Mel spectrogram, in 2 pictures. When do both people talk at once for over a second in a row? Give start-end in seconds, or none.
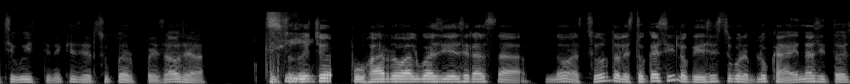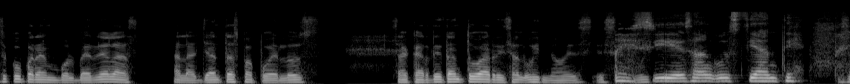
none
